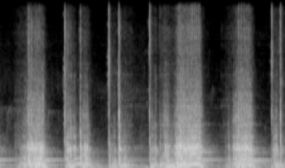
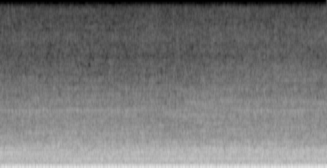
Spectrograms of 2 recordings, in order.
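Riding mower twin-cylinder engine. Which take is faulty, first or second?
first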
